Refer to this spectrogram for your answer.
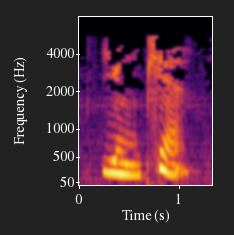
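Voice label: "影片", Mandarin Chinese; chinese-flashcards; hsk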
